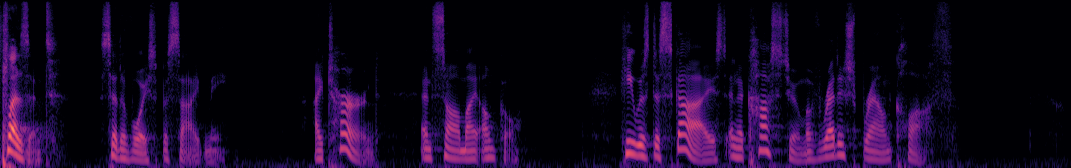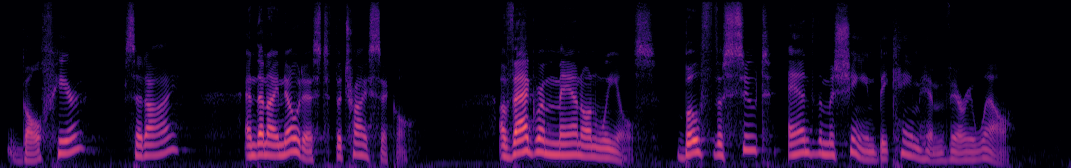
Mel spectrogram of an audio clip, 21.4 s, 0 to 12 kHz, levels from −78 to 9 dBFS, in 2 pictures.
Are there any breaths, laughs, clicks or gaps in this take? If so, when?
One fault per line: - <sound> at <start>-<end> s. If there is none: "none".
none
